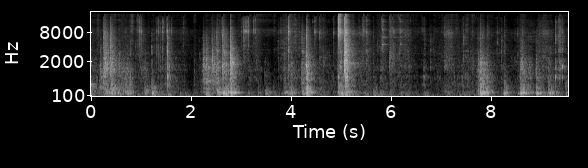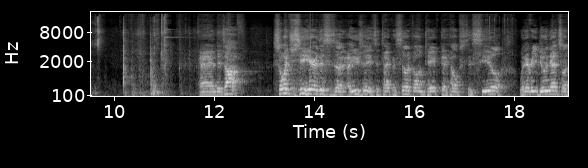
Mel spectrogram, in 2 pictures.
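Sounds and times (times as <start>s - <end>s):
plastic scraping on threads: 0.0s - 10.9s.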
